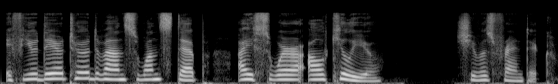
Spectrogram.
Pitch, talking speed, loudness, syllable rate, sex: 215 Hz, 160 wpm, -17 LUFS, 4.3 syllables/s, female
